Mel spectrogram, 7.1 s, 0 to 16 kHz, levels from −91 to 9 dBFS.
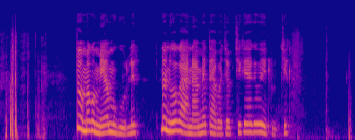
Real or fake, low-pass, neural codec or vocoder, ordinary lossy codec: real; 10.8 kHz; none; none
